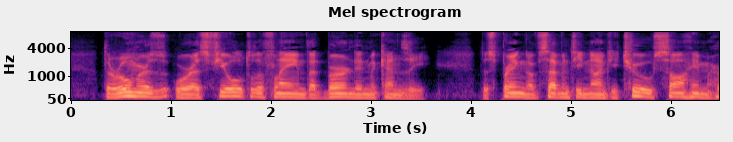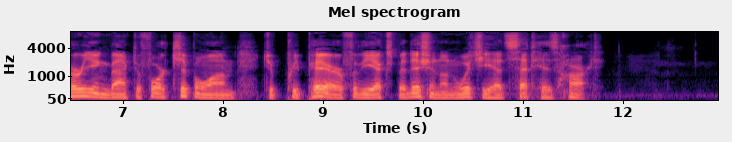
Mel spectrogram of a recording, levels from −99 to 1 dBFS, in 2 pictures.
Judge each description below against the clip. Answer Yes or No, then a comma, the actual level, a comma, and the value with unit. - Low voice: Yes, very low, 95 Hz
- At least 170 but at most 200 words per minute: No, average, 160 wpm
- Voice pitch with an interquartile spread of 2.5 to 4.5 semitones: Yes, average, 3.8 semitones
